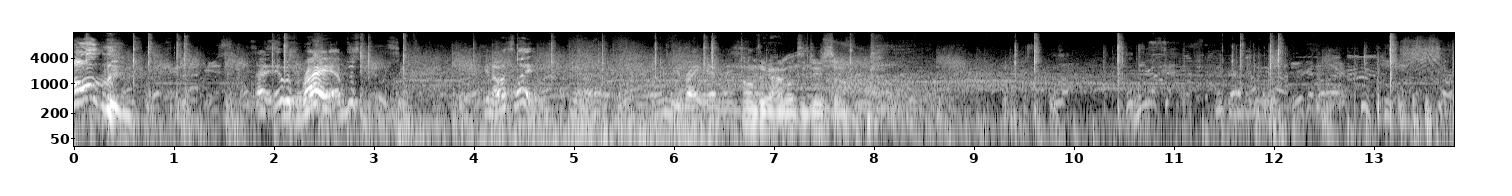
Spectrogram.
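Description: Punches and kicks land with sharp smacks and thuds.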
